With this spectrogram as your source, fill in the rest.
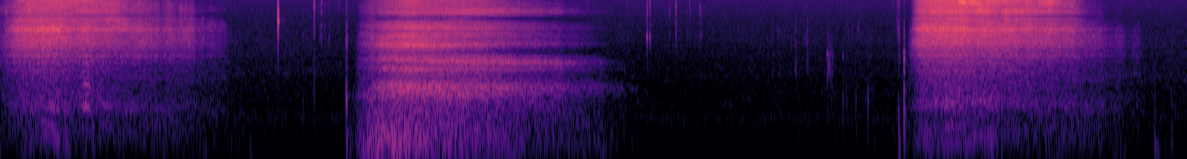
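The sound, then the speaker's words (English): Deep, congested breaths from someone several days into antibiotics for an illness: three long, rough, breathy pulls separated by quiet pauses with faint clicks and rustles between them. “Big deep breath. One more. You're going to get my big, congested, fourth day of antibiotics deep breath attempt, okay?”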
